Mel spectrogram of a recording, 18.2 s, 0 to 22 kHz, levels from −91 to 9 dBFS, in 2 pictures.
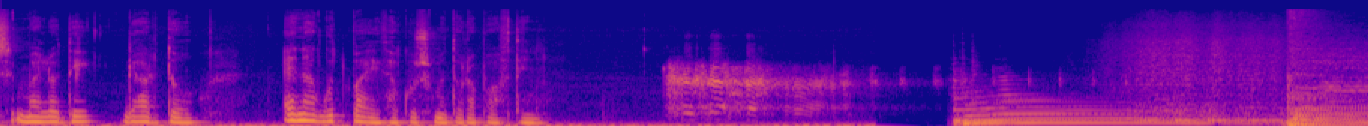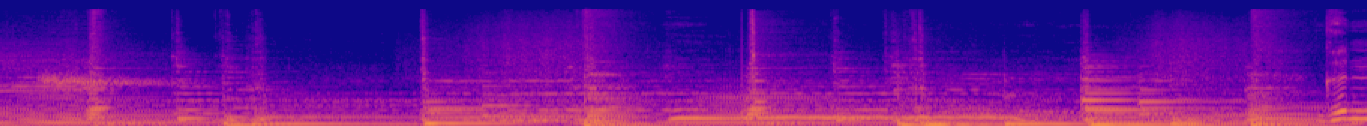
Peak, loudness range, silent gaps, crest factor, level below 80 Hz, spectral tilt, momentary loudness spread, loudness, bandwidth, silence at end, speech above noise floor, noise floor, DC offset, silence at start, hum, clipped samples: -10 dBFS; 6 LU; none; 18 dB; -36 dBFS; -7.5 dB/octave; 11 LU; -30 LUFS; 16 kHz; 0 s; 34 dB; -60 dBFS; under 0.1%; 0 s; none; under 0.1%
